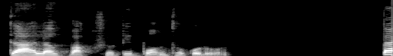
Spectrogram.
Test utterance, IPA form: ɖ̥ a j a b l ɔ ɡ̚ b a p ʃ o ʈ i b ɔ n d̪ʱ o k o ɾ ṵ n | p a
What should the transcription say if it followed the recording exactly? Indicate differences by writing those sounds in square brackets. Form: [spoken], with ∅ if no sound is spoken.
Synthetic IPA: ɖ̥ a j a [∅] l ɔ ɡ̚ b a [k] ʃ o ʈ i b ɔ n d̪ʱ o k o ɾ ṵ n | p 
